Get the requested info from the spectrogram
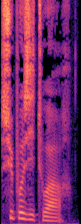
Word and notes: suppositoire: French

